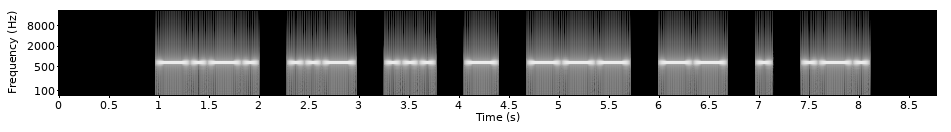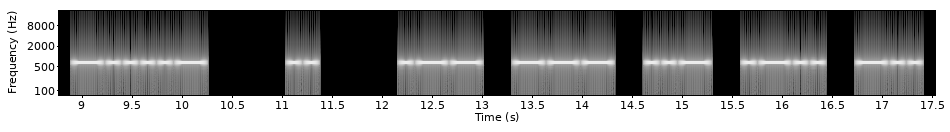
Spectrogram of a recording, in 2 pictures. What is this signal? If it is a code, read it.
Morse code, heard as a keyed tone, about 14 wpm, spaced as for 12 wpm, 680 Hz. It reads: CUSTOMER - I WOULD
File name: Morsekurs / Witze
